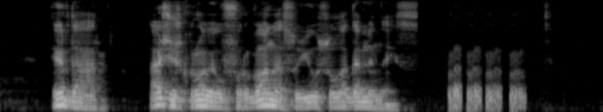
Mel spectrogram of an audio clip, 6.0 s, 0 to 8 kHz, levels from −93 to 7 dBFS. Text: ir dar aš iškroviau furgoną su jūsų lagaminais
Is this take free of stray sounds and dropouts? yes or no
no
